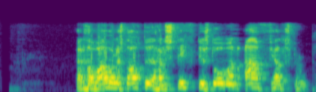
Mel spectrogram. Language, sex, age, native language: Icelandic, male, 40-49, Icelandic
